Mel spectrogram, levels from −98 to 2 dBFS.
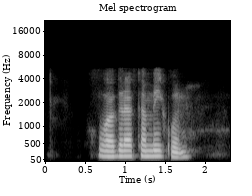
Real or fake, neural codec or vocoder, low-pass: fake; codec, 16 kHz, 1.1 kbps, Voila-Tokenizer; 5.4 kHz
